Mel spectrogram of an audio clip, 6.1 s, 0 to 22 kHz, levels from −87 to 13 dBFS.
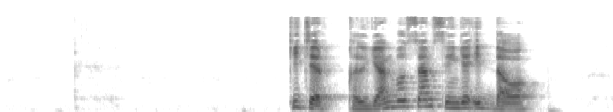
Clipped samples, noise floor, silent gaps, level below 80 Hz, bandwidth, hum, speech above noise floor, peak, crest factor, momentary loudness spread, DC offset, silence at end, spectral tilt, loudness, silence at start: under 0.1%; -83 dBFS; none; -72 dBFS; 11.5 kHz; none; 61 dB; -2 dBFS; 24 dB; 9 LU; under 0.1%; 0.85 s; -3 dB/octave; -22 LUFS; 2.9 s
